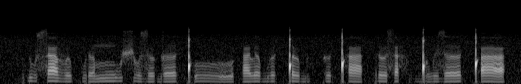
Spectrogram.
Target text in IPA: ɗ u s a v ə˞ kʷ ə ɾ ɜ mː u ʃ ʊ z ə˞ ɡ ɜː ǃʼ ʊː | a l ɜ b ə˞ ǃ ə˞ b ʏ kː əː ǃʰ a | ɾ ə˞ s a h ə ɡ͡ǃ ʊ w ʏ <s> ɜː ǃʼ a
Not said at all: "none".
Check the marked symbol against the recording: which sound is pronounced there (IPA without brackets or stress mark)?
z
